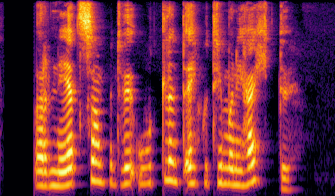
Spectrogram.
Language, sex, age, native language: Icelandic, female, 30-39, Icelandic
